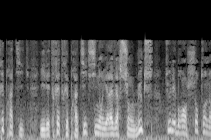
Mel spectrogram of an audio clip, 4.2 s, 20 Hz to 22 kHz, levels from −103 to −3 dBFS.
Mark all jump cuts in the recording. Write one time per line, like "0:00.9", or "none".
0:03.2

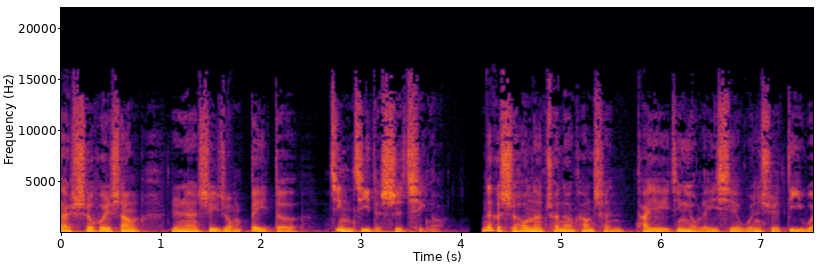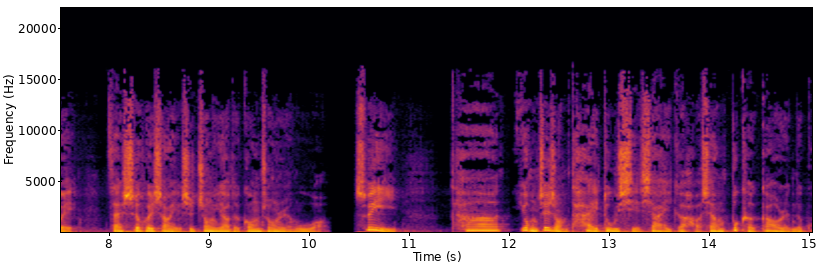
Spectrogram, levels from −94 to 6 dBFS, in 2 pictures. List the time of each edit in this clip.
none

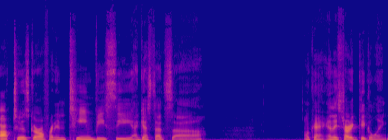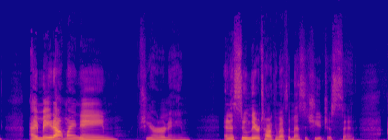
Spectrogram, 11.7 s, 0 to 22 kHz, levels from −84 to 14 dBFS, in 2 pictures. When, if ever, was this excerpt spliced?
none

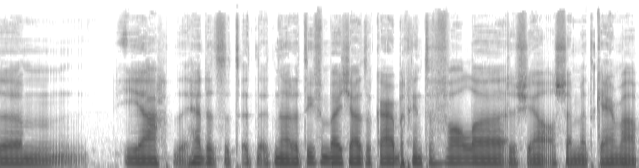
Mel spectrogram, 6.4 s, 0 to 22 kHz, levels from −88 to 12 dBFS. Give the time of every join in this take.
0:02.3
0:05.1

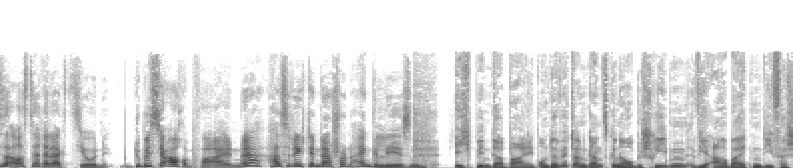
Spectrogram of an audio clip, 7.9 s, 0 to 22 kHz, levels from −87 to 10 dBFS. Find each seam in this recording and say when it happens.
0:05.3

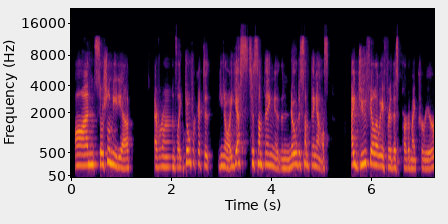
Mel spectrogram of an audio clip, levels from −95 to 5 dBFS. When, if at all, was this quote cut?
0:02.2

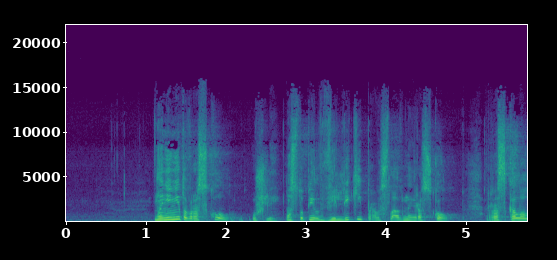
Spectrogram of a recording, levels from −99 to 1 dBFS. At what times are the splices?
0:01.4
0:02.7

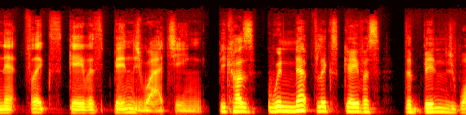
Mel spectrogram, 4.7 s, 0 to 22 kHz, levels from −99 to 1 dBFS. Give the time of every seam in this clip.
0:02.1

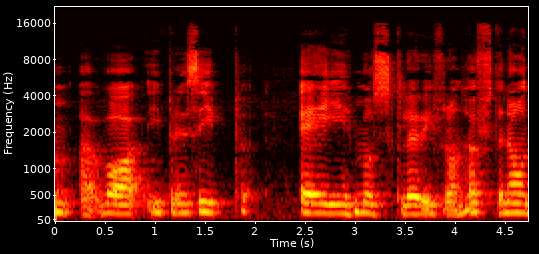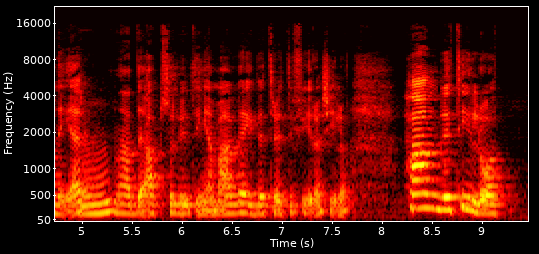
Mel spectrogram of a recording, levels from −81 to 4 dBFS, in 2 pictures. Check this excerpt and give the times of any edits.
none

